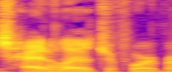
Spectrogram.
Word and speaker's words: Chiwetel Ejiofor: While they're trying to do that, stars Charlize Theron as Andy, Kiki Lane as Niall, and the name I can never pronounce, which is, I think, is Chiwetel Ejiofor as Copley. – Chiwetel Ejiofor, bro? Is that what you're trying to say? – Yes, that's what I was trying to say.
